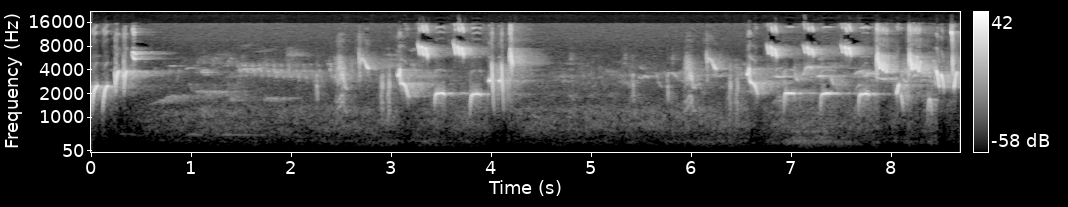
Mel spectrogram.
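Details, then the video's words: Varied forest song of a sikatan londo flycatcher living wild: loud bursts of sharp, downslurred chirps and whistles, a pause of near silence midway, then more rapid, ringing phrases with repeated clear notes. "kicauan Sikatan Londo Dialam Hutan Liar"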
